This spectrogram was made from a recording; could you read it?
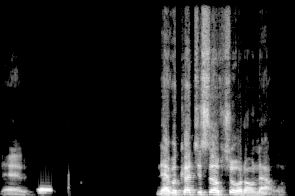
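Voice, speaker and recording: A man's voice: medium pitch, very animated, takes it slowly. A man on a casual sports podcast, laid-back and agreeable.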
